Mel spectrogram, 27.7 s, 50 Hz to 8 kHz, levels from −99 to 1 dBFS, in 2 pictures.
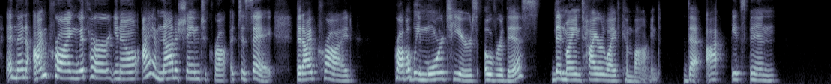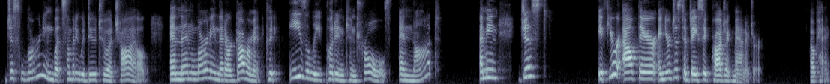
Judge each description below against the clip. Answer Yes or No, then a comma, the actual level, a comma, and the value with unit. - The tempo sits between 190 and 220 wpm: No, average, 150 wpm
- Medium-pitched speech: No, high, 225 Hz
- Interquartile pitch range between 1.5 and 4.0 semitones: No, average, 4.4 semitones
